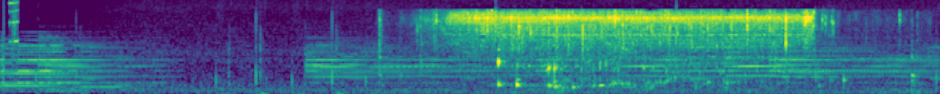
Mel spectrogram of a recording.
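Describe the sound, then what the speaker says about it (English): Water runs from a sink tap in the Technobabylon adventure game, a steady hissing stream that starts midway and flows for a few seconds over a faint ambient backdrop, with light patter at its edges. "Can I fill it with water?"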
